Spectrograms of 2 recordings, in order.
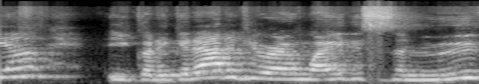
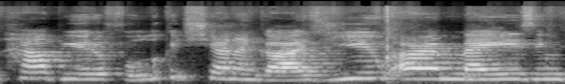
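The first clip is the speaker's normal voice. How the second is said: normal talking voice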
